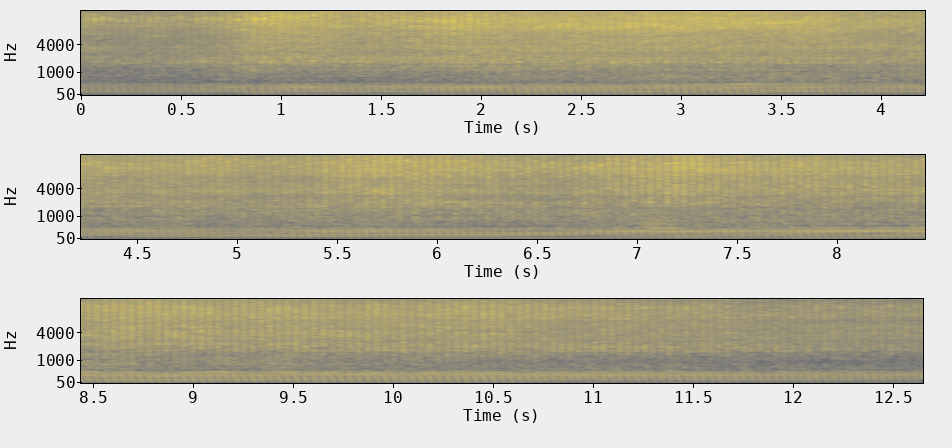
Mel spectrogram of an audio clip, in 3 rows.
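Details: Restored Jacobsen Chief 800 with new carburetor, after fitting a guard to keep the belt from flying off: steady even putter from the small single-cylinder engine, no knocks or misses; settles into a smooth healthy run.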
